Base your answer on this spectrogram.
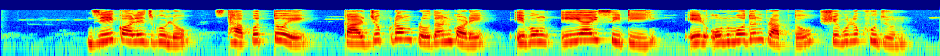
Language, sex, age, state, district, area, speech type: Bengali, female, 18-30, West Bengal, Malda, rural, read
